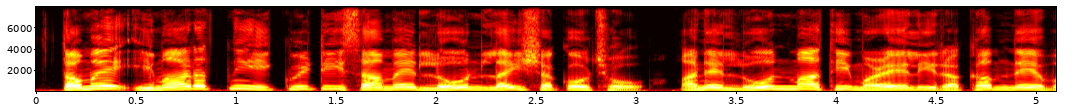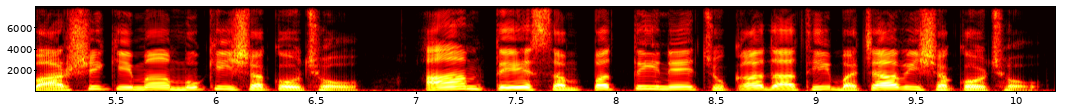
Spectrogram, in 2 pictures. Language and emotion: Gujarati, neutral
